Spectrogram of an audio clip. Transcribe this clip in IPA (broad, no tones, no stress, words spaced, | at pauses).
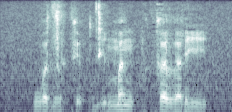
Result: wʊdlə̤kḛpdḭ mən pə̤kə ləɾi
